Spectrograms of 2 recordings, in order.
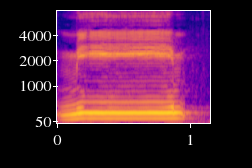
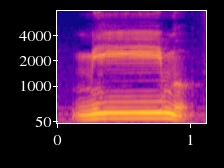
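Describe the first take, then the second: First: The lips stay closed briefly on the final m. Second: The final m ends with a bouncing release. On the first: The speaker calls it right. "एक लम्हे के लिए बंद रखें" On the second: The speaker calls it wrong. "आखिर में मीम के ऊपर कलकला करते हैं, ये गलत है"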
